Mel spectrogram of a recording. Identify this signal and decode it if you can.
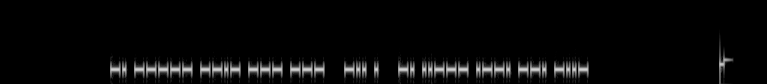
Morse code, heard as a keyed tone, about 40 wpm, 700 Hz. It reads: N0QOO DE N2PGX
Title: USA Callsign DE Callsign - 5 Characters - 40wpm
